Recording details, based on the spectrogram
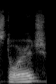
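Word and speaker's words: Storj: It's actually sometimes pronounced storage because the spelling is like S t o r.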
